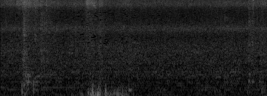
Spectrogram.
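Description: Quiet room tone during a pause, with one brief low, muffled sound about a second and a half in.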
